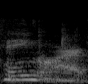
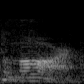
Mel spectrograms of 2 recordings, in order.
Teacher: I always called it Tamar, but the proper Jewish pronunciation is on the last syllable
